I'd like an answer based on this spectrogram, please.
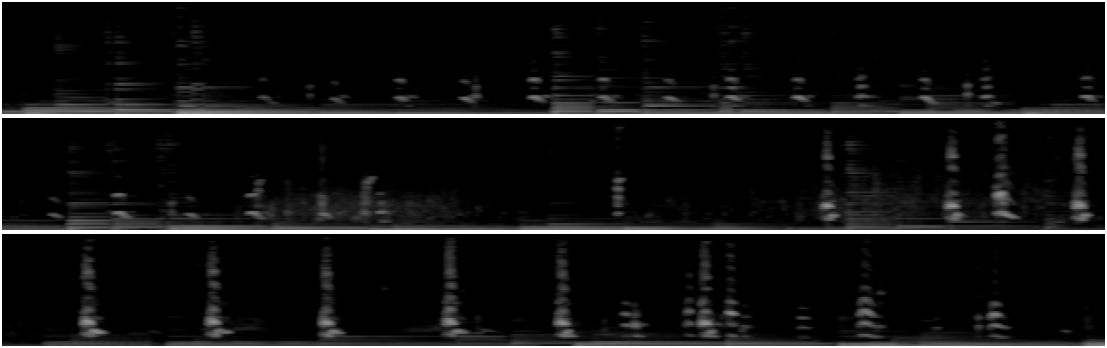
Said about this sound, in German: Das war das Blässhuhn.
